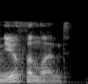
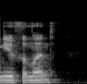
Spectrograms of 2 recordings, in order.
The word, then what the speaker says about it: Newfoundland: saying Newfoundland, when it's really Newfoundland. You really gotta emphasize the ending.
